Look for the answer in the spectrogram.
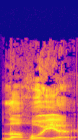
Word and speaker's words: La Jolla: You know, it's pronounced La Jolla.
